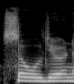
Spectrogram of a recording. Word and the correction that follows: Sojourn: Eh, jag tror att det mm. uttalas Sojourn. – Ja. S-O-J-O-U-R-N. Mm, precis.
